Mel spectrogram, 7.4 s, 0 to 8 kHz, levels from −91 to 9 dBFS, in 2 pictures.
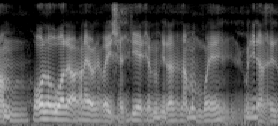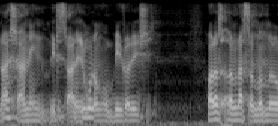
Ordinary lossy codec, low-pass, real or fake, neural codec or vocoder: none; 7.2 kHz; fake; autoencoder, 22.05 kHz, a latent of 192 numbers a frame, VITS, trained on many speakers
